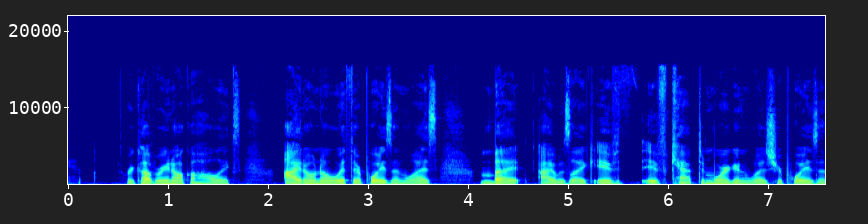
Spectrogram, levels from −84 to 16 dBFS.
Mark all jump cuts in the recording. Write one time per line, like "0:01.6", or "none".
none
